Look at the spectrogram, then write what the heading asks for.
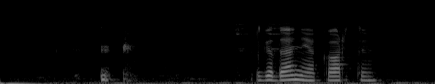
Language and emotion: Russian, neutral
